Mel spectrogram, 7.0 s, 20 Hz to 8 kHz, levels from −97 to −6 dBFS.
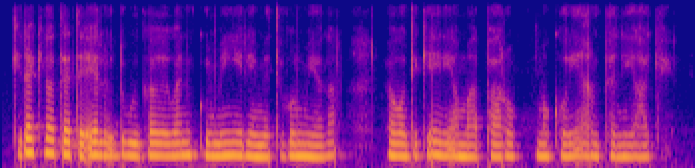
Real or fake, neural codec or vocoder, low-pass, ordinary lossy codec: fake; codec, 24 kHz, 0.9 kbps, WavTokenizer, medium speech release version 1; 7.2 kHz; Opus, 32 kbps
